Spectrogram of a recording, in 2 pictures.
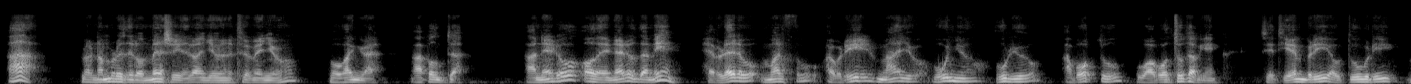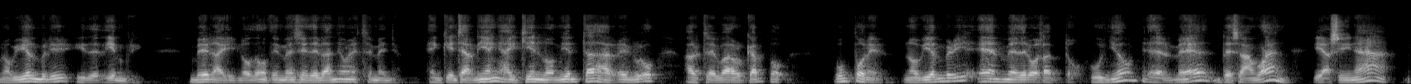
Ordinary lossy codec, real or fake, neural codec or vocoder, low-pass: none; fake; codec, 16 kHz in and 24 kHz out, 0.6 kbps, FocalCodec, streaming, 4096 codes; 10.8 kHz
